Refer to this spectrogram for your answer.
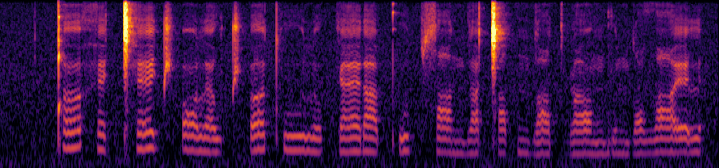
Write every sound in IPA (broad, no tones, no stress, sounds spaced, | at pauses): ǃ ʌ h ɛ ǀʰ ɛ t͡ʃʼ ɔ l ɐ w t͡ʃʼ ʌ tʼ u l o k æ ɾ a pʼ u p sˤ æ n d a ǀ ɔ tˤ n d ɒ tˤ ɡ j ɒ ŋ ɡ u n d ɔ ðˤ ɛ l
